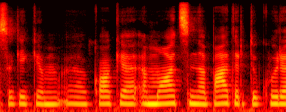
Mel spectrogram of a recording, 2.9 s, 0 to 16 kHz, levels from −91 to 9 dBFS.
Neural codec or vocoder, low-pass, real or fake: autoencoder, 48 kHz, 128 numbers a frame, DAC-VAE, trained on Japanese speech; 14.4 kHz; fake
